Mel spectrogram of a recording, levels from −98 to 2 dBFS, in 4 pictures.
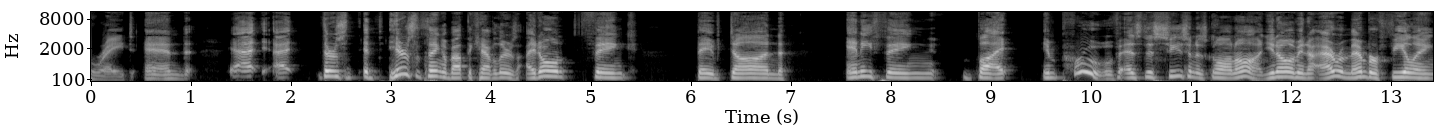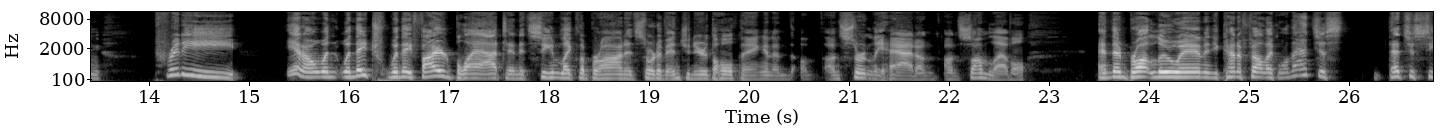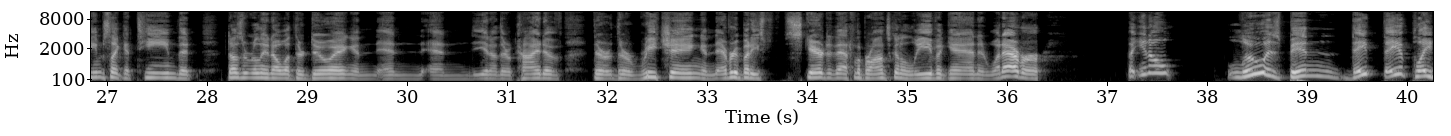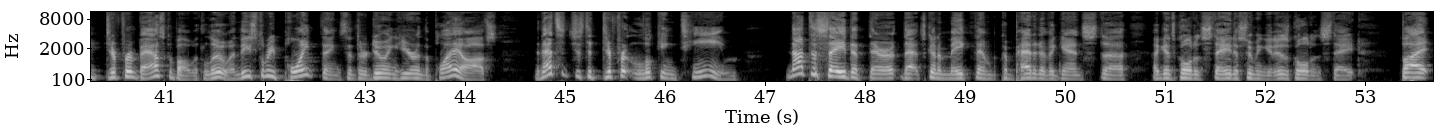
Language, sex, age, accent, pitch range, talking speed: English, male, 30-49, American, 150-200 Hz, 185 wpm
